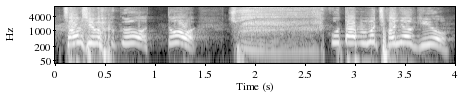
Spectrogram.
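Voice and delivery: animated yarn with stretched words; boastful cousin. Retold or imitated. Cousin describes the long march to lunch, animated imitation. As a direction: spin it out like a village storyteller. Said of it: "외사촌 형님이 삼성 다녀와서 했던 얘기".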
